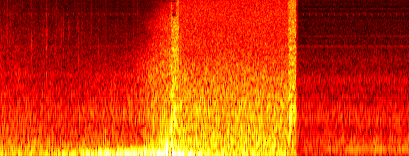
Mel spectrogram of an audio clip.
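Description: Static hisses loudly and cuts off abruptly.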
